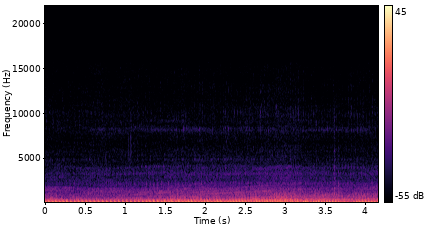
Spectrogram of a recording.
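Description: Royal Enfield Meteor 350's single-cylinder engine pulling hard under acceleration, its pitch slowly climbing, with a short dip about three and a half seconds in at a gear change.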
